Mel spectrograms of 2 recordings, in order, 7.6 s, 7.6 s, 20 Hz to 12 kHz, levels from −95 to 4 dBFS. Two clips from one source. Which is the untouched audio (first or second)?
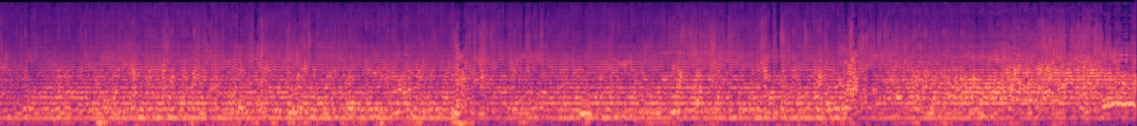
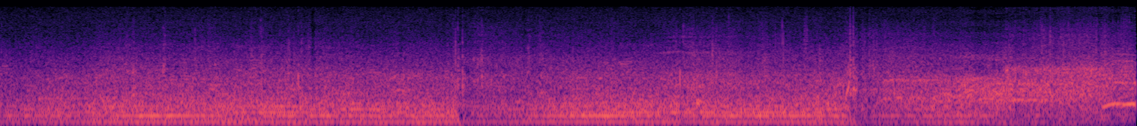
second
